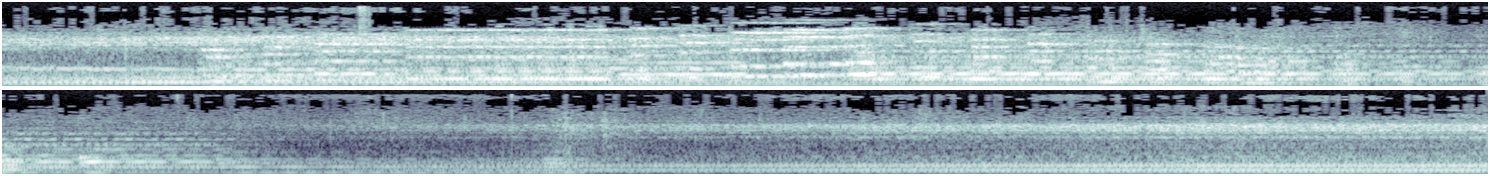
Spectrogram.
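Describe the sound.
A car engine labours during a chase after a U-turn, its hum layered with tonal harmonics that climb and shift in the first few seconds, then settle into a steadier, lower drone with no voices.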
